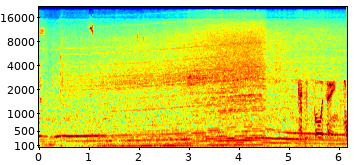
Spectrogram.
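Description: Silver Crown race car accelerating at Langley Speedway in iRacing, a steady droning engine note that rises gradually in pitch as the throttle opens, loud and continuous with a few brief clicks near the end.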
